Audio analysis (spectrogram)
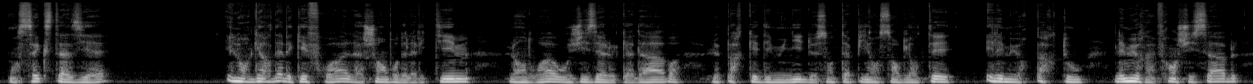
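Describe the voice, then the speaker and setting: A man narrating a classic novel in a measured storytelling manner. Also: medium pitch, dark tone, breathy edge. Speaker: audiobook narrator.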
